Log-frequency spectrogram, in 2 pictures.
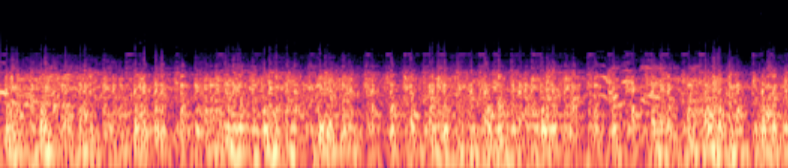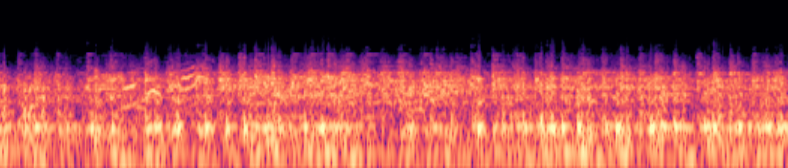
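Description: Roller coaster train climbing its lift hill: a steady, loud rumble and clatter of the cars on the track, with riders' voices mixed in.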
